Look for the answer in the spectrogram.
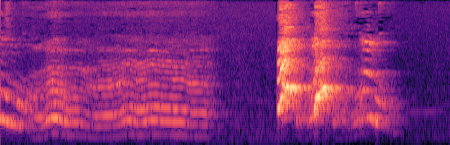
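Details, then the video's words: Roxy, a Cairn Terrier, cries to get her bed by the radiator back from another cairn; a long wavering whine with stacked tones for about one and a half seconds, a pause, then one harsh bark. "Roxy the cairn crying and barking to get her bed back."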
